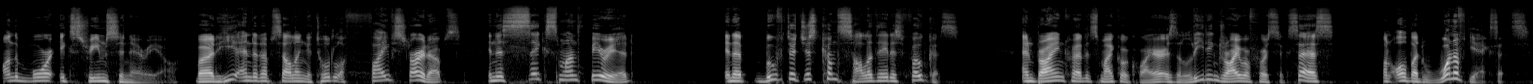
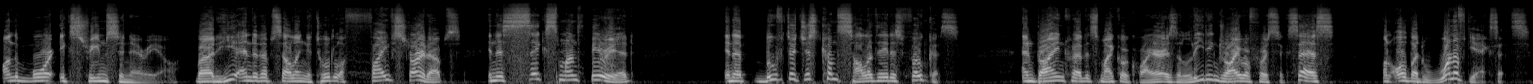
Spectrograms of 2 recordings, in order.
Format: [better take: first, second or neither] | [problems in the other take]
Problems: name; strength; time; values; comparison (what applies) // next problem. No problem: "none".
first | distortion; heavy; 7 dB below the speech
